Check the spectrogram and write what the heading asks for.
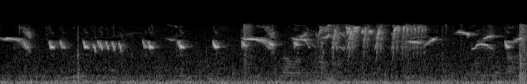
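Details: Greater green leafbird, Indonesian contest winner of 2013–2014, repeats short downslurred whistled phrases in a quick series, then breaks into busier, scratchy high twittering, over a soft low rumble.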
